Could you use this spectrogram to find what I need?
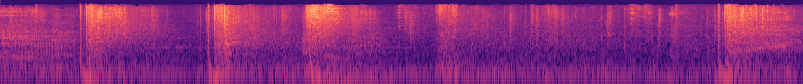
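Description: A rifle fires sharp, loud shots several times.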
